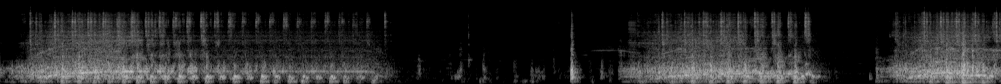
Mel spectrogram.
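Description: Sewing machine stitching a fabric Easter basket, running in two long bursts of rapid mechanical chatter with a gap of small clicks and handling noises between them, then a short final back-stitch run; close and loud.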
